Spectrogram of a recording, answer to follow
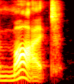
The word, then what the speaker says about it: might: The I sound is represented just by the letter I, like in child. And then it has a silent G and H. That's because the G and H used to be pronounced.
